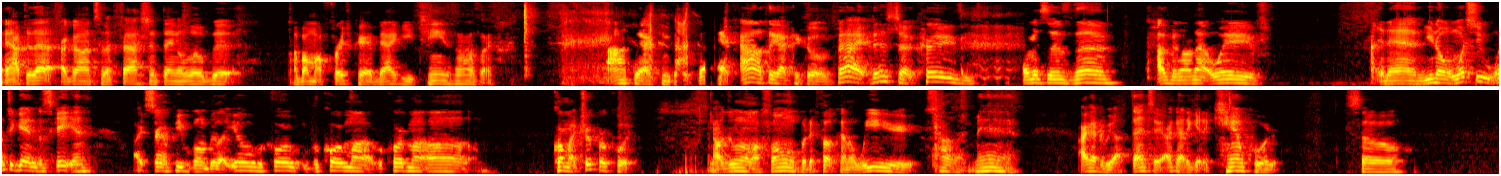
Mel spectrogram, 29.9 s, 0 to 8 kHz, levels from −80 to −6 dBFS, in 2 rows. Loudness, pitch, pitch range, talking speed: -28 LUFS, 115 Hz, 100-130 Hz, 215 wpm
